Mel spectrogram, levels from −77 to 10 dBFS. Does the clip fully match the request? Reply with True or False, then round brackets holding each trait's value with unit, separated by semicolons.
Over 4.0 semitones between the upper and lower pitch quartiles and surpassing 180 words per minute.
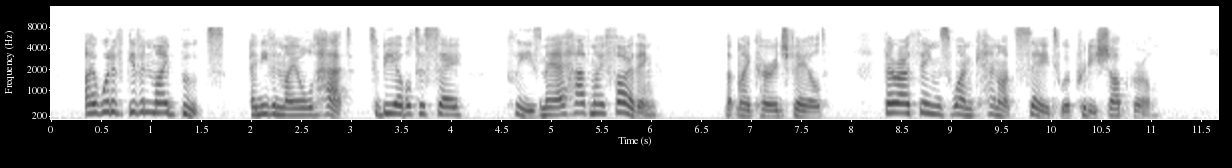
True (5.1 semitones; 190 wpm)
